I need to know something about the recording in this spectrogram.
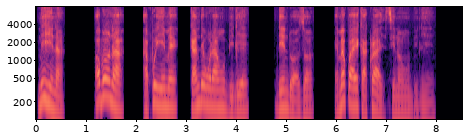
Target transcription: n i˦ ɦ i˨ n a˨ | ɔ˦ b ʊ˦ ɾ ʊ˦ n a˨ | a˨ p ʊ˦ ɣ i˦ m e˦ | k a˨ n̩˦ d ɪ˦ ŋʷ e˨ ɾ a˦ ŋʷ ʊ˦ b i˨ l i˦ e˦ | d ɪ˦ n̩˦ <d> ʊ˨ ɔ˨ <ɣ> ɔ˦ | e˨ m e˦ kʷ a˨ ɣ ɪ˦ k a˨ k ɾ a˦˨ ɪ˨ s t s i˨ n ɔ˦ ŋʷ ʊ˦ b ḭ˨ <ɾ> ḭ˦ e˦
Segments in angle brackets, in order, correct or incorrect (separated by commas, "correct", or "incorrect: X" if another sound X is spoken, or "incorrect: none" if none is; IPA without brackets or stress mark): correct, incorrect: z, incorrect: l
